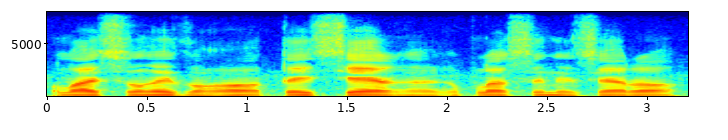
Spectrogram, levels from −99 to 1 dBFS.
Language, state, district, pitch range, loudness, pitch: Kokborok, Tripura, Dhalai, 100-110 Hz, -18 LUFS, 105 Hz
